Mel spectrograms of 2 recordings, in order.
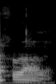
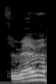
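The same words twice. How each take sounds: First: "Ferrara" with middle vowel as in "far"; alternative pronunciation. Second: "Ferrara" with middle vowel as in "air"; alternative pronunciation. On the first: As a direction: say Ferrara as "fer-AH-ruh". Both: Shown as a demonstration. Trying two pronunciations of the surname.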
